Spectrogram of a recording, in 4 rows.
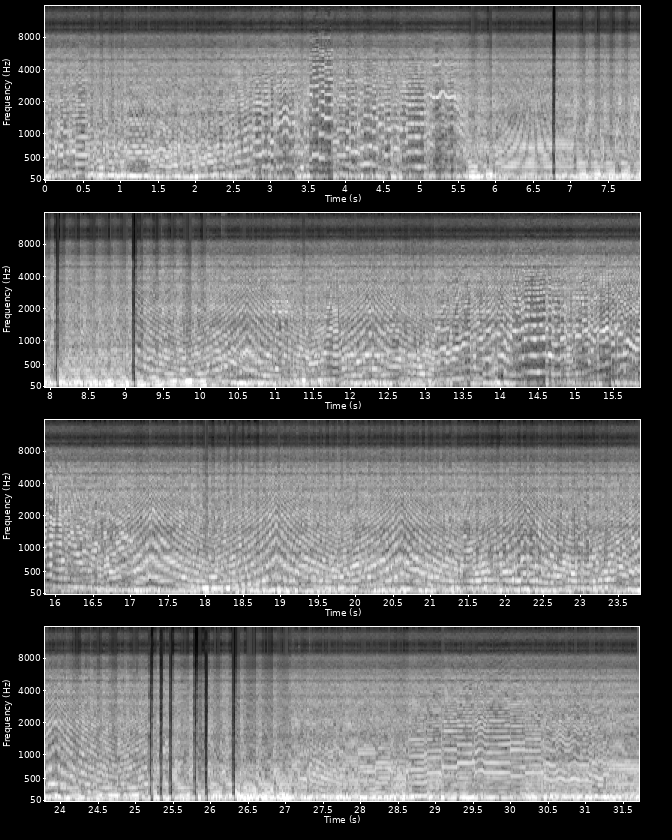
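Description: Electric guitar played through a Peavey Vypyr 15 digital modeling combo amp: a continuous passage of picked notes, with a modulation effect making the tone sweep and waver.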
